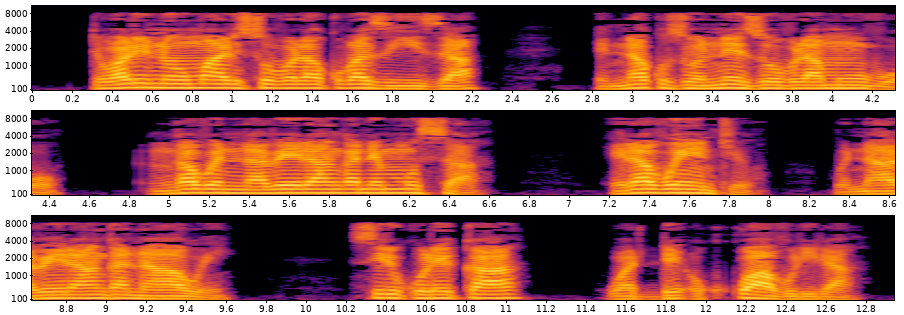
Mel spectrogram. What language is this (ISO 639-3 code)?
lug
